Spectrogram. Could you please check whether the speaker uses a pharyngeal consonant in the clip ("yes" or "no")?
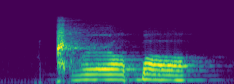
yes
